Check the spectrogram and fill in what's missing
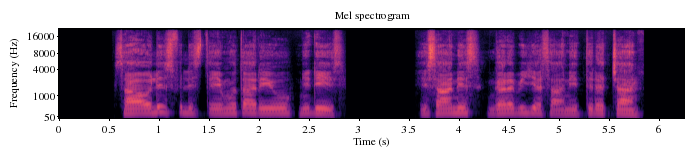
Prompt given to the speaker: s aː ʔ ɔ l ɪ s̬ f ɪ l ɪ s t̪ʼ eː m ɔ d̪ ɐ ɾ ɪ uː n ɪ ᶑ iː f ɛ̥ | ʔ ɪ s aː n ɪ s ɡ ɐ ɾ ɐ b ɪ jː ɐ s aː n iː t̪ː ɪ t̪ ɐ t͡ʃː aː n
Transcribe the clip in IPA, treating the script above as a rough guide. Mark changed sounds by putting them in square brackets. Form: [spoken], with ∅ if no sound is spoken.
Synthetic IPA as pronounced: s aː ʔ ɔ l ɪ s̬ f ɪ l ɪ s t̪ʼ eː m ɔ [t̪] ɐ ɾ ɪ uː n ɪ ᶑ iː [s] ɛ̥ | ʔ ɪ s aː n ɪ s ɡ ɐ ɾ ɐ b ɪ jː ɐ s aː n iː t̪ː ɪ [d̪] ɐ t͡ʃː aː n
